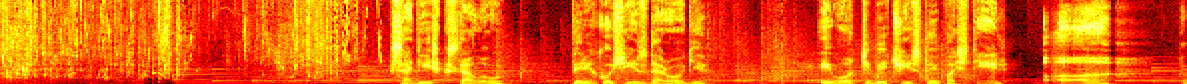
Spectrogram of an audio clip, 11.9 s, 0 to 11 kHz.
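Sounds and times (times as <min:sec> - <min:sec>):
water pouring and trickling into a vessel for washing: 0:00.0 - 0:04.0
speech: 0:04.0 - 0:07.2, 0:08.2 - 0:10.1, 0:10.8 - 0:11.2.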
